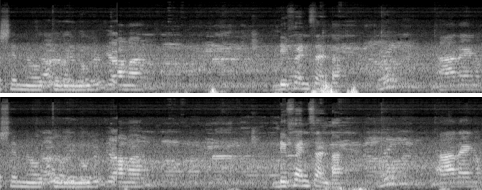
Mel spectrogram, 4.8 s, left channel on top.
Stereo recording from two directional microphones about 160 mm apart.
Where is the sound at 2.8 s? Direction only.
90° right.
